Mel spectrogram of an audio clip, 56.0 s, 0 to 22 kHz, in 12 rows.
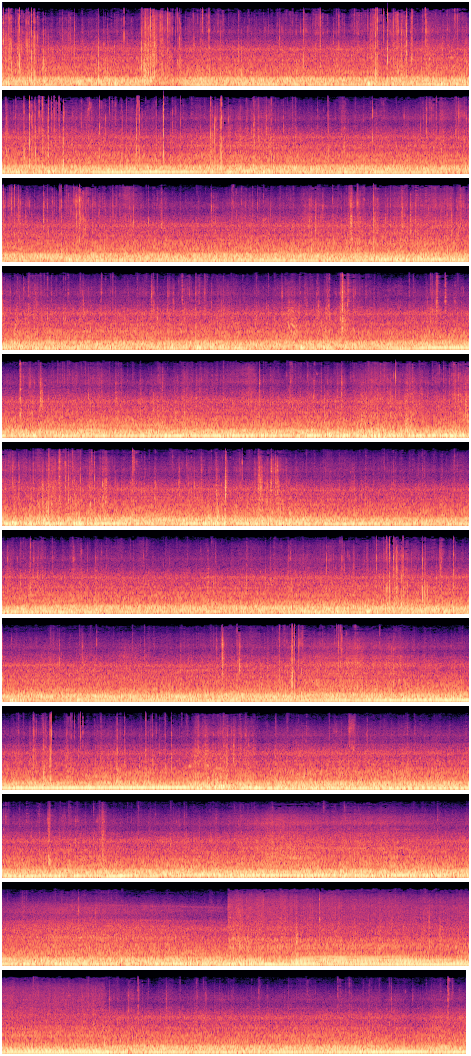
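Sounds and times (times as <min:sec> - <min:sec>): clicks and crackles: 0:00.0 - 0:46.4, 0:48.9 - 0:56.0
car engine and road noise: 0:00.0 - 0:56.0.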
